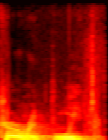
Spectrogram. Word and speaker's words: currently: Currently. Donc la phrase devient I am currently in Mali. Et vous voyez comment je prononce. J'ai pas dit currently. J'ai pas dit tli. Donc c'est, vous avalez le T.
